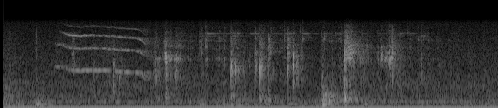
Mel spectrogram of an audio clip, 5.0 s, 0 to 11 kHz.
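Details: Domestic Shorthair cat at a shelter, up for adoption, recorded 6 May 2011: one drawn-out meow, level then dropping slightly, followed by clattering knocks and handling noises over a constant background hiss.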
